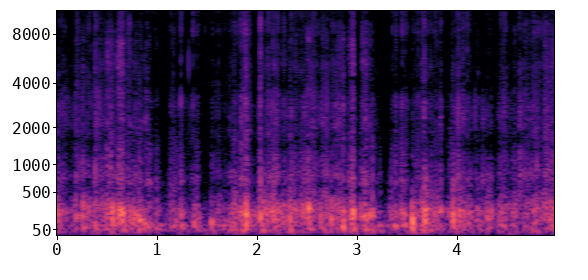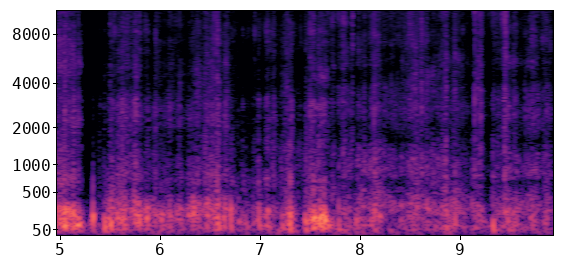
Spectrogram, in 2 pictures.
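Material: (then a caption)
Polystyrene foam. A solid, hand-sized white polystyrene foam ball is held in both hands and scratched and tapped with long acrylic nails. The result is a quiet, steady run of dense, muffled scratching and soft squeaky tapping, weighted toward low tones with almost no bright edge. Short louder bursts rise out of it near the middle and toward the end.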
